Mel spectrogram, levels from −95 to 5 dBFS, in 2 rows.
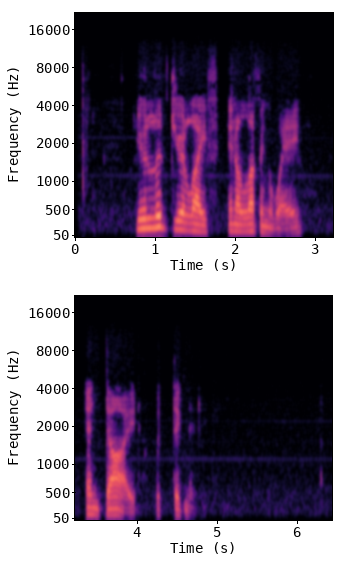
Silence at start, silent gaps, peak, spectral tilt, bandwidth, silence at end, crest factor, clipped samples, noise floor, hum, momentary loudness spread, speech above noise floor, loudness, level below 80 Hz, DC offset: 0.75 s; none; -10 dBFS; -6.5 dB/octave; 10 kHz; 1.8 s; 20 dB; under 0.1%; -74 dBFS; none; 17 LU; 47 dB; -28 LUFS; -70 dBFS; under 0.1%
